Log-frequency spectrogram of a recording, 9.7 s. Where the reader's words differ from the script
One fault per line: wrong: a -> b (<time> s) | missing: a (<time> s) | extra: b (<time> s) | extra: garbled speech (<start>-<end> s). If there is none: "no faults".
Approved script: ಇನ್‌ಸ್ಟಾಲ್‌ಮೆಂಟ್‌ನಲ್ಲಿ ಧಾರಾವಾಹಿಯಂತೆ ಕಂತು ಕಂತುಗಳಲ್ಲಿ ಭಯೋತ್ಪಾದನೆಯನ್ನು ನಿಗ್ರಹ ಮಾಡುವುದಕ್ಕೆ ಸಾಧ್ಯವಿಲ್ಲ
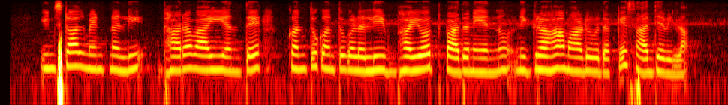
no faults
